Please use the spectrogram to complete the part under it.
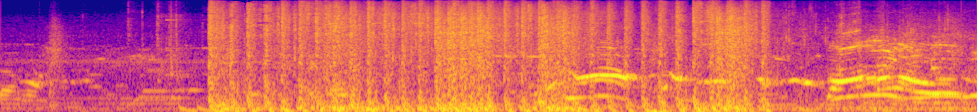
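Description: Rapid gunfire rattles in a long burst.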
